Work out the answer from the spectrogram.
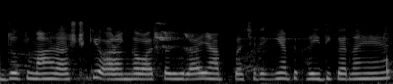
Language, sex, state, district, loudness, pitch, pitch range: Hindi, female, Maharashtra, Aurangabad, -37 LUFS, 255 Hz, 250-265 Hz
